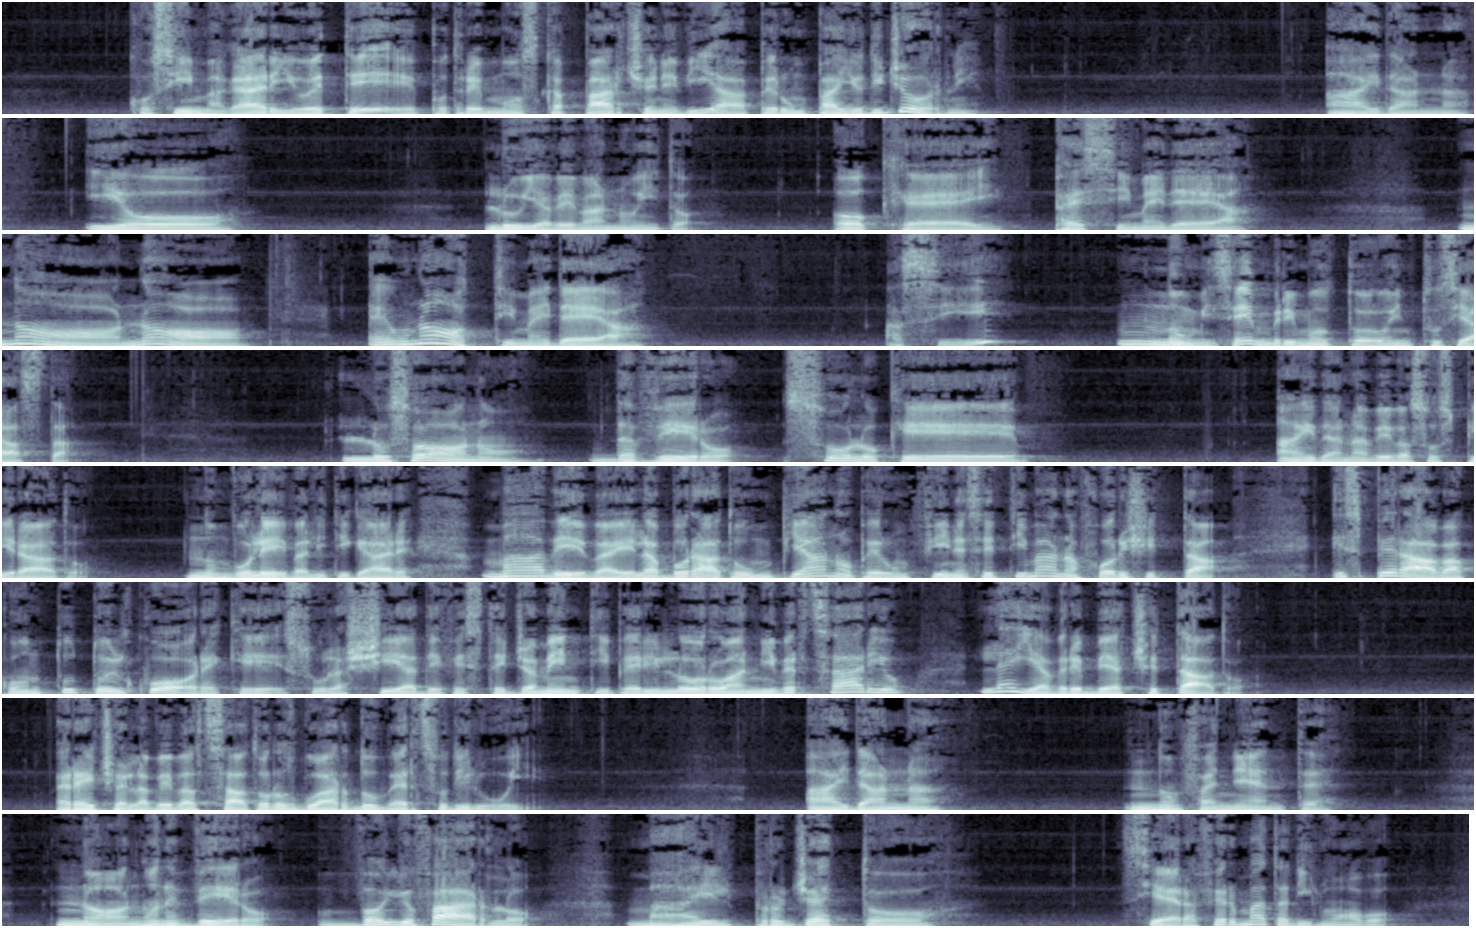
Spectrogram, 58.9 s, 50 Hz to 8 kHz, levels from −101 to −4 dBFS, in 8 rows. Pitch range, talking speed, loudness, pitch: 110-150 Hz, 100 wpm, -18 LUFS, 125 Hz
